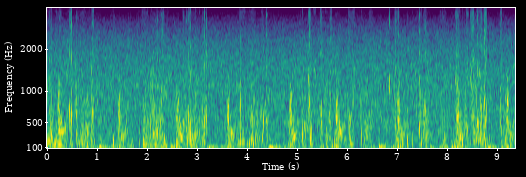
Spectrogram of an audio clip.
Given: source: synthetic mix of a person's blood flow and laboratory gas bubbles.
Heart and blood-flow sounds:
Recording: Doppler ultrasound of blood flow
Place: precordium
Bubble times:
0.00-0.33 s: bubbles
0.40-1.01 s: bubbles
1.28-1.38 s: bubbles
1.82-2.44 s: bubbles
2.67-3.21 s: bubbles
3.78-4.18 s: bubbles
4.28-4.45 s: bubbles
5.08-5.15 s: bubbles
5.19-5.73 s: bubbles
5.76-5.86 s: bubbles
6.02-6.18 s: bubbles
6.24-6.33 s: bubbles
6.45-6.52 s: bubbles
6.81-6.90 s: bubbles
6.93-7.07 s: bubbles
7.18-7.27 s: bubbles
7.29-7.67 s: bubbles
7.84-7.99 s: bubbles
8.07-8.88 s: bubbles
9.04-9.37 s: bubbles
From the record:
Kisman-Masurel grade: 342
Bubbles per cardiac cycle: rolling drumbeat, 9 or more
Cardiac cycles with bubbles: 100%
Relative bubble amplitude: moderate (0.250 to 0.450)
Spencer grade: 3 (all of the cardiac periods contain showers or single bubble signals, but not dominating or overriding the cardiac motion signals)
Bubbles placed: anywhere in the cardiac cycle

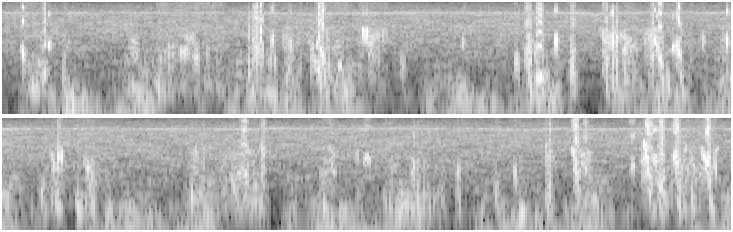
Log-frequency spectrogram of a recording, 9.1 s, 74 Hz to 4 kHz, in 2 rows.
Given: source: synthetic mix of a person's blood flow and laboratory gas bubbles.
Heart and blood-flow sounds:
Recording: Doppler ultrasound of blood flow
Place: precordium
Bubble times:
0.09-0.33 s: bubbles
0.36-0.42 s: bubbles
0.85-1.40 s: bubbles
1.50-1.87 s: bubbles
1.89-2.16 s: bubbles
2.22-2.41 s: bubbles
2.48-2.54 s: bubbles
2.85-2.92 s: bubbles
3.18-3.50 s: bubbles
3.52-3.62 s: bubbles
3.72-4.31 s: bubbles
4.36-4.40 s: bubbles
4.49-5.17 s: bubbles
5.71-6.23 s: bubbles
6.52-6.65 s: bubbles
6.74-6.86 s: bubbles
6.93-7.01 s: bubbles
7.07-7.34 s: bubbles
7.38-7.46 s: bubbles
7.62-7.67 s: bubbles
7.71-7.79 s: bubbles
7.95-8.03 s: bubbles
8.10-8.23 s: bubbles
8.47-9.05 s: bubbles
From the record:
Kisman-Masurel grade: 243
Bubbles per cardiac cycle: several, 3 to 8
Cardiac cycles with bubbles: 100%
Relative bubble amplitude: loud (0.450 to 0.775)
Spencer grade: 3 (all of the cardiac periods contain showers or single bubble signals, but not dominating or overriding the cardiac motion signals)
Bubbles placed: anywhere in the cardiac cycle

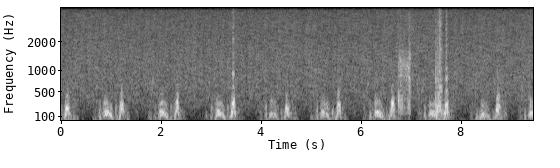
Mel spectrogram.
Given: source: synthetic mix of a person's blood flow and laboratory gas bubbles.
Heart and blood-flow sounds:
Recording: Doppler ultrasound of blood flow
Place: precordium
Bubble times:
6.73-7.00 s: bubbles
7.47-7.65 s: bubbles
From the record:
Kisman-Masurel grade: 112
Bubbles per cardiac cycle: 1 to 2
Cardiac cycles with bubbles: 1 to 10%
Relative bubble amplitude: moderate (0.250 to 0.450)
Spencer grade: 1 (occasional bubble signal discernible with the cardiac motion signal, with majority of cardiac periods free of bubbles)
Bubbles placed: only in the low amplitude regions of the cardiac cycle

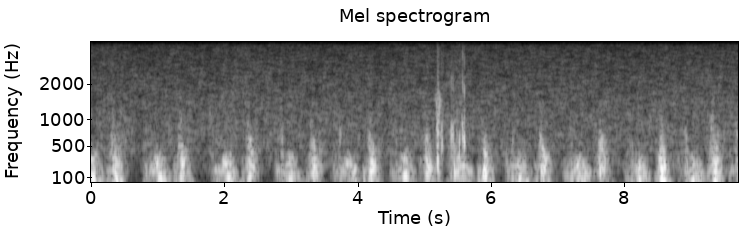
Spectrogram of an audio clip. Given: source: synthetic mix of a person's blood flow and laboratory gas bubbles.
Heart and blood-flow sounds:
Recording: Doppler ultrasound of blood flow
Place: precordium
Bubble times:
5.15-5.30 s: bubbles
5.38-5.64 s: bubbles
From the record:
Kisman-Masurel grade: 212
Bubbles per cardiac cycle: several, 3 to 8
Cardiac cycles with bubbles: 1 to 10%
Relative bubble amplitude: moderate (0.250 to 0.450)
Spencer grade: 1 (occasional bubble signal discernible with the cardiac motion signal, with majority of cardiac periods free of bubbles)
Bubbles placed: only in the low amplitude regions of the cardiac cycle

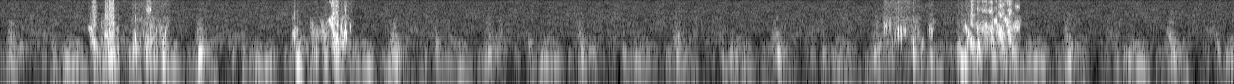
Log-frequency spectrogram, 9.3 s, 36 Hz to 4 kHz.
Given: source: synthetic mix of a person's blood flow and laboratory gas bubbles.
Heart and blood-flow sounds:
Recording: Doppler ultrasound of blood flow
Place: precordium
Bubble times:
0.65-1.27 s: bubbles
2.18-2.27 s: bubbles
2.31-2.67 s: bubbles
6.61-6.91 s: bubbles
6.95-7.02 s: bubbles
7.17-7.66 s: bubbles
From the record:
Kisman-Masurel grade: 223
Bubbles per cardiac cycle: several, 3 to 8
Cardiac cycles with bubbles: 10 to 50%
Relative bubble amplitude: loud (0.450 to 0.775)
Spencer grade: 2 (many but less than half of the cardiac periods contain bubble signals, singularly or in groups)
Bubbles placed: anywhere in the cardiac cycle

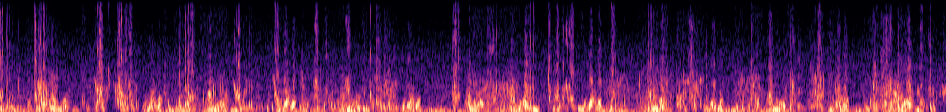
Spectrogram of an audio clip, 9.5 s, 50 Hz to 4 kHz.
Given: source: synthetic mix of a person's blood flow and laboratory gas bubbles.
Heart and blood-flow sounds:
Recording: Doppler ultrasound of blood flow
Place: precordium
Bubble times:
0.00-0.61 s: bubbles
0.81-1.42 s: bubbles
1.63-2.88 s: bubbles
2.99-3.54 s: bubbles
3.59-4.03 s: bubbles
4.50-4.62 s: bubbles
4.67-5.41 s: bubbles
5.49-5.87 s: bubbles
6.04-6.29 s: bubbles
6.37-6.74 s: bubbles
6.77-7.13 s: bubbles
7.33-7.74 s: bubbles
7.87-8.40 s: bubbles
8.62-9.11 s: bubbles
9.16-9.47 s: bubbles
From the record:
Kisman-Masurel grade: 332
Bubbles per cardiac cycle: rolling drumbeat, 9 or more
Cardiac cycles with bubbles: 50 to 99%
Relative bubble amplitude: moderate (0.250 to 0.450)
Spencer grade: 3 (all of the cardiac periods contain showers or single bubble signals, but not dominating or overriding the cardiac motion signals)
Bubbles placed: anywhere in the cardiac cycle

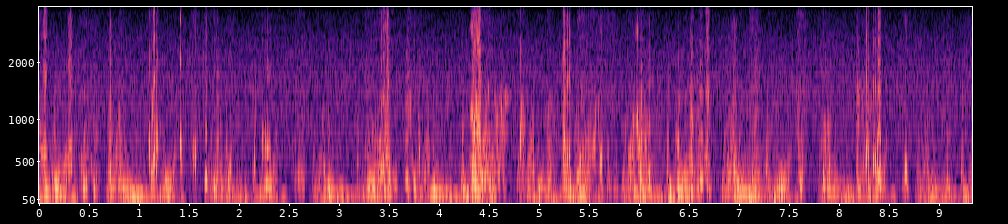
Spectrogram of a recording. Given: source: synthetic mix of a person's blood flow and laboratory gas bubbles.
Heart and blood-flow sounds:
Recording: Doppler ultrasound of blood flow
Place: precordium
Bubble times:
0.00-0.12 s: bubbles
0.28-0.35 s: bubbles
0.40-0.61 s: bubbles
0.67-0.86 s: bubbles
1.07-1.22 s: bubbles
1.38-1.47 s: bubbles
1.51-1.60 s: bubbles
1.63-1.82 s: bubbles
1.86-1.95 s: bubbles
2.21-2.34 s: bubbles
2.54-2.67 s: bubbles
3.25-3.61 s: bubbles
3.66-3.84 s: bubbles
4.21-4.73 s: bubbles
4.77-4.89 s: bubbles
5.07-5.17 s: bubbles
5.21-5.81 s: bubbles
5.87-6.15 s: bubbles
6.36-6.42 s: bubbles
6.45-6.75 s: bubbles
6.86-7.33 s: bubbles
7.57-7.69 s: bubbles
7.80-8.05 s: bubbles
8.16-8.46 s: bubbles
8.62-8.72 s: bubbles
9.06-9.15 s: bubbles
From the record:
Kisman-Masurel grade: 343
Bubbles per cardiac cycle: rolling drumbeat, 9 or more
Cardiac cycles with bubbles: 100%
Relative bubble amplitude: loud (0.450 to 0.775)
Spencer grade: 3 (all of the cardiac periods contain showers or single bubble signals, but not dominating or overriding the cardiac motion signals)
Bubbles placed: only in the low amplitude regions of the cardiac cycle

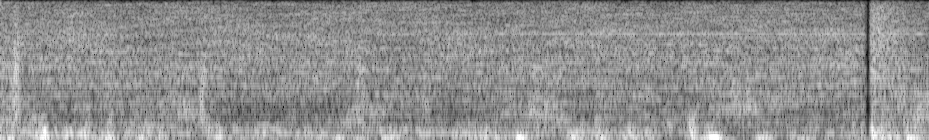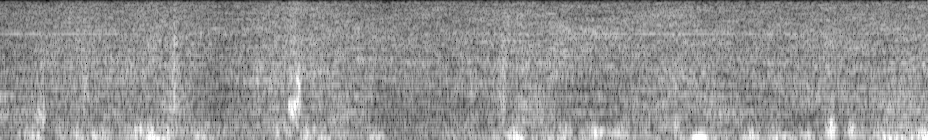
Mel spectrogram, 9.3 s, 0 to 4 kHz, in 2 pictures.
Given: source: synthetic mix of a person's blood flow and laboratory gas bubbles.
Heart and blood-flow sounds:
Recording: Doppler ultrasound of blood flow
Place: subclavian vein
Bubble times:
6.08-6.17 s: bubbles
From the record:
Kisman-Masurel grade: 123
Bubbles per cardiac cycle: 1 to 2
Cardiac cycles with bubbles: 10 to 50%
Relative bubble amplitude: loud (0.450 to 0.775)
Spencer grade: 2 (many but less than half of the cardiac periods contain bubble signals, singularly or in groups)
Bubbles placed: anywhere in the cardiac cycle

